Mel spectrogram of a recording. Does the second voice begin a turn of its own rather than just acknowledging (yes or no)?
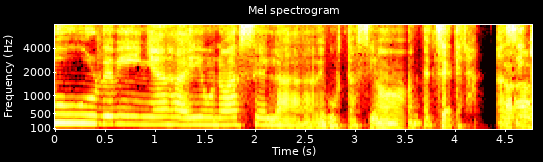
yes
